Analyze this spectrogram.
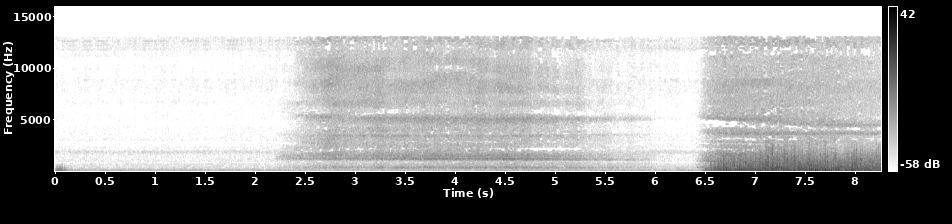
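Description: After a brief quiet moment, a slow, airy inhale swells for several seconds, pauses, then gives way to a loud, forceful exhale, a deliberate deep breath taken as part of a breathing exercise.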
